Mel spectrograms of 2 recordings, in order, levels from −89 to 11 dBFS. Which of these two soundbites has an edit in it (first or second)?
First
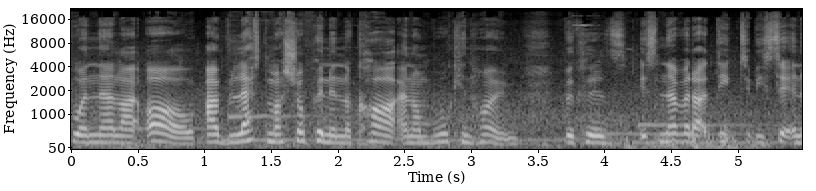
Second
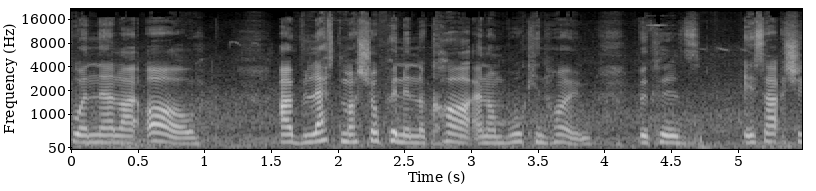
first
